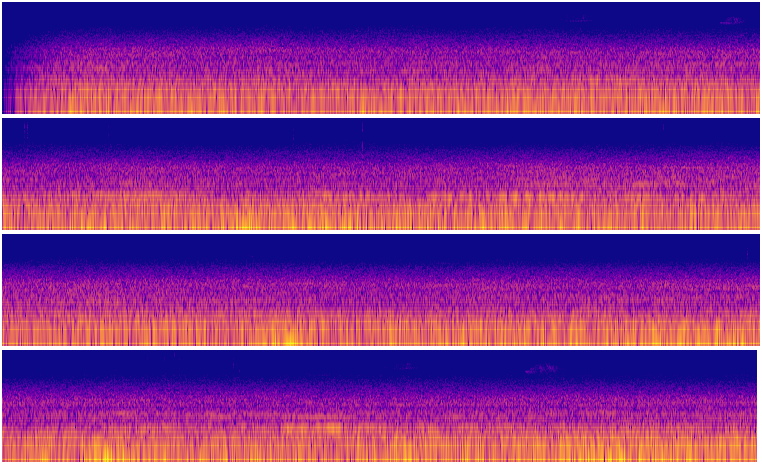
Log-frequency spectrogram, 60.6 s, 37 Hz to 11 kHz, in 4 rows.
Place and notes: marienborn: gedenkstätte deutsche teilung - borderline: memorial of the german division
formerly border checkpoint helmstedt marienborn named "grenzübergangsstelle marienborn" (border crossing Marienborn) by the german democratic republic
borderline: may 9, 2011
